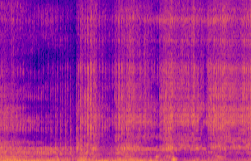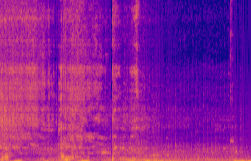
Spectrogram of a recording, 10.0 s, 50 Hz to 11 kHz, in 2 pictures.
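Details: Yamaha FZ V3 motorcycle engine revs with a loud, rough knocking clatter, as if something inside is breaking apart; the piston is scuffed and damaged, with the run-in (breaking) period reportedly not followed.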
